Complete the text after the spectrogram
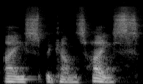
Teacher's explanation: newfoundlanders will sometimes put an H on words that don't have it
